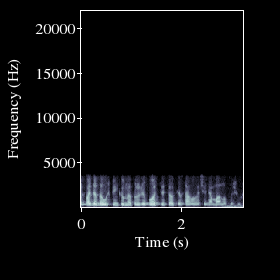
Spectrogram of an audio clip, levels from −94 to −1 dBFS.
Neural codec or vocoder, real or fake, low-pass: none; real; 3.6 kHz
